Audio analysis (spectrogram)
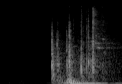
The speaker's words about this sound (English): you better hop off that dick and come open this door right now.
